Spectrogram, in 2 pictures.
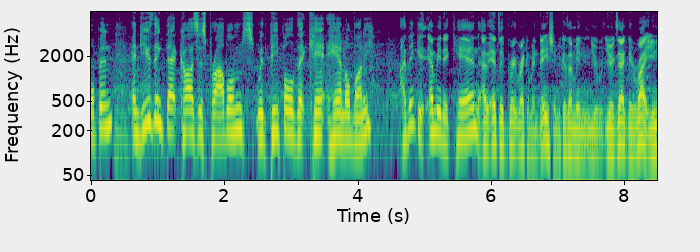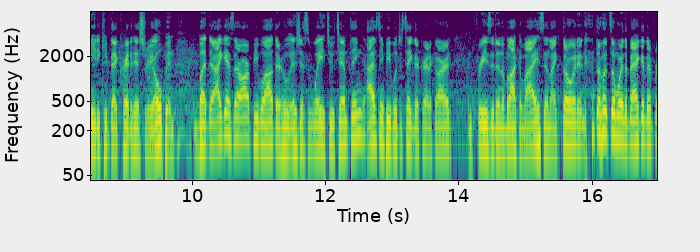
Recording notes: We're coming to you (mostly) live from Podcast Movement! Interviewed them live right from the event floor.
